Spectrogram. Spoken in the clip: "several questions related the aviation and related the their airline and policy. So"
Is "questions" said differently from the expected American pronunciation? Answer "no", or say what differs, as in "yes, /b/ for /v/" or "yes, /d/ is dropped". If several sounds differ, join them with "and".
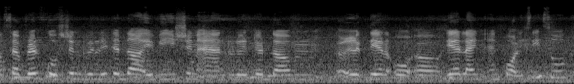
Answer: yes, /z/ is dropped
